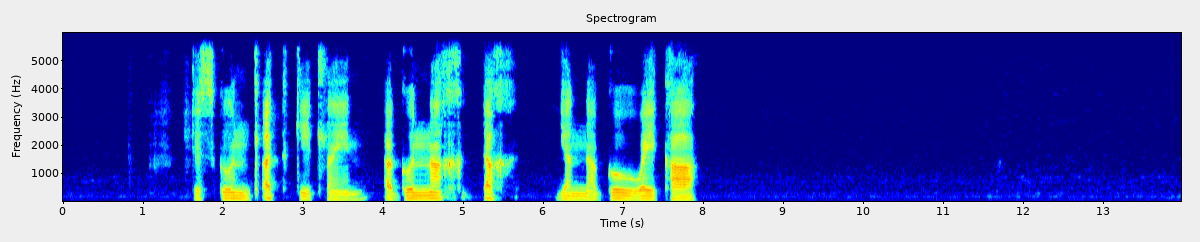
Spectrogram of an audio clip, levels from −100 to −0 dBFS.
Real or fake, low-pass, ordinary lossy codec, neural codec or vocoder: real; 5.4 kHz; Opus, 64 kbps; none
